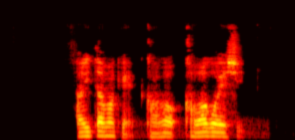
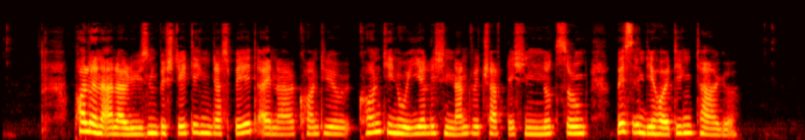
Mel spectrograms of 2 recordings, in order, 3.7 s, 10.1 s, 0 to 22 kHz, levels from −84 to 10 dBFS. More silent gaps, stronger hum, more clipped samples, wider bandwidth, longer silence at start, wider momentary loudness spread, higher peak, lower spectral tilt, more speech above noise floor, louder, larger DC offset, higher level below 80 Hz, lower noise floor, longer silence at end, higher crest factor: neither; neither; neither; about the same, 11 kHz vs 11.5 kHz; first, 0.95 s vs 0.55 s; first, 15 LU vs 10 LU; about the same, -4 dBFS vs -2 dBFS; about the same, -5 dB/octave vs -5.5 dB/octave; first, 61 dB vs 45 dB; about the same, -19 LUFS vs -17 LUFS; neither; about the same, -58 dBFS vs -60 dBFS; first, -81 dBFS vs -62 dBFS; second, 0.65 s vs 0.85 s; about the same, 18 dB vs 16 dB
